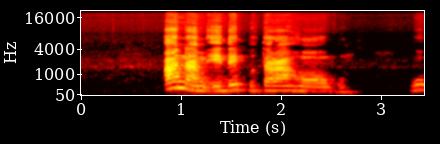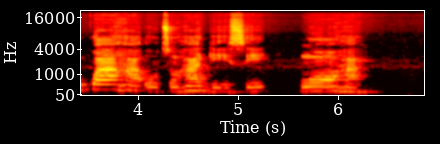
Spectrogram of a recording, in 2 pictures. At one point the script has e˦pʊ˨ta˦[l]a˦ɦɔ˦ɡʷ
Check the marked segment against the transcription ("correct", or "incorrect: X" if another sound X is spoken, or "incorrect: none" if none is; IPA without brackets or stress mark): incorrect: ɾ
